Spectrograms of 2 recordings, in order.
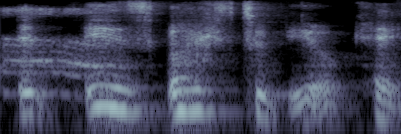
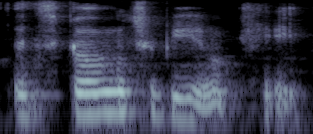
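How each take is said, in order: First: It is said with conviction and meaning. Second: It is said plainly, without special conviction.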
